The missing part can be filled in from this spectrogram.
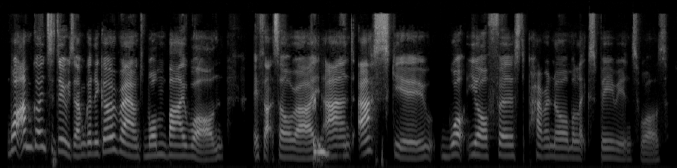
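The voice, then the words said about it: Yorkshire Halifax accent. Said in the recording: “I'm originally from Halifax ... I haven't lost my accent at all, as everybody always tells me”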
